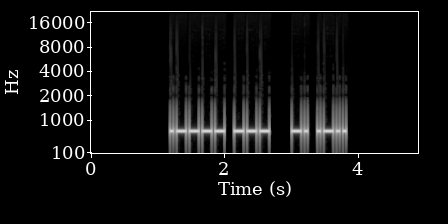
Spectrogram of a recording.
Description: Morse code, heard as a keyed tone, about 25 wpm, 700 Hz. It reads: 1O NL
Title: Winter Field Day Exchanges Encore 25wpm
